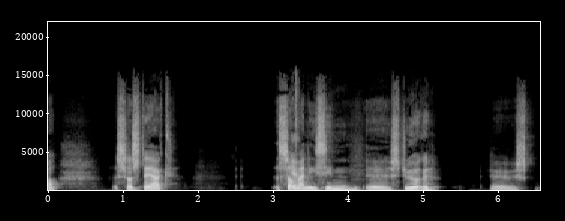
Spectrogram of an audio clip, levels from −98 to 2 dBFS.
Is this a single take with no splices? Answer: yes; 0 cuts

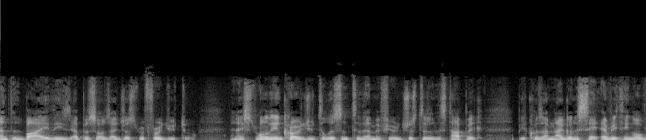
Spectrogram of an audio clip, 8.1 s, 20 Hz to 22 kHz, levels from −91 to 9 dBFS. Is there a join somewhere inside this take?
no; 0 cuts

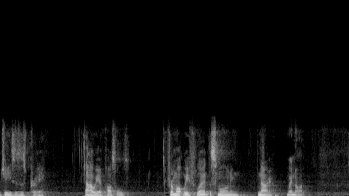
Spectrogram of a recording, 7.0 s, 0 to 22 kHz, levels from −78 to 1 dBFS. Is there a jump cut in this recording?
no; 0 cuts

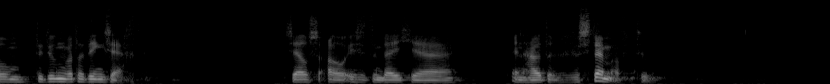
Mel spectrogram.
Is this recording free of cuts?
yes; 0 cuts

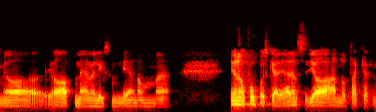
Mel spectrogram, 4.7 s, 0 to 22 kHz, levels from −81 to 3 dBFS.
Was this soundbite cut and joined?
no; 0 cuts

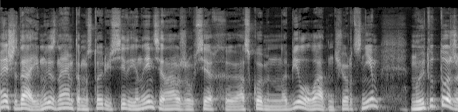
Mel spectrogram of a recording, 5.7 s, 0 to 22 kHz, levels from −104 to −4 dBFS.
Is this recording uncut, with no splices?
yes; 0 cuts

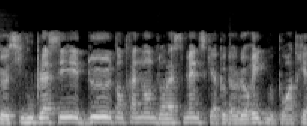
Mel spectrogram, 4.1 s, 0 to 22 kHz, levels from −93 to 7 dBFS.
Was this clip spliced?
yes; 3 cuts; at 1.5 s, 2.1 s, 3.1 s

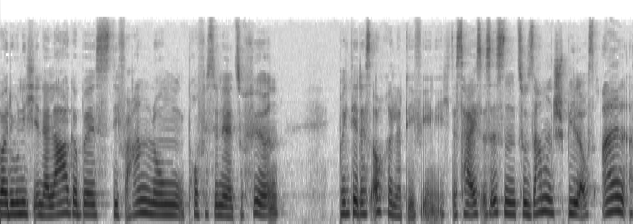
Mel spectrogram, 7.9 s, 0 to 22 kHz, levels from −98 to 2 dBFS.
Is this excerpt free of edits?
yes; 0 cuts

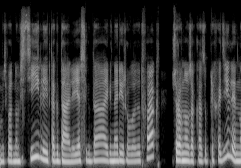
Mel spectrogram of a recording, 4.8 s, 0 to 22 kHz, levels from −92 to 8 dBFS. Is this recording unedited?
yes; 0 cuts

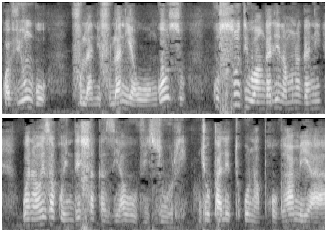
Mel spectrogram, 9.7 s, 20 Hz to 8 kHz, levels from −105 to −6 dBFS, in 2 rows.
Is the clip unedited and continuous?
no; 1 cut; at 7.7 s

